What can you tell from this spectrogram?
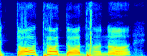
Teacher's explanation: इन तमाम वर्णों के उच्चारण स्थान क्या होते हैं प्यारे बच्चे? तो ये दंत होते हैं।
